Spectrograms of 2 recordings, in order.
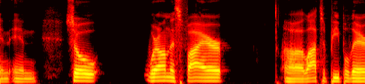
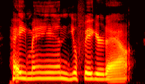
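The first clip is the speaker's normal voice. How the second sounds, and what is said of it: Laid-back impression of his handler. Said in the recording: “My handler was one of the most laid back guys I've ever met in my entire life ... I'll do an impression ... That's how he talked.”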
